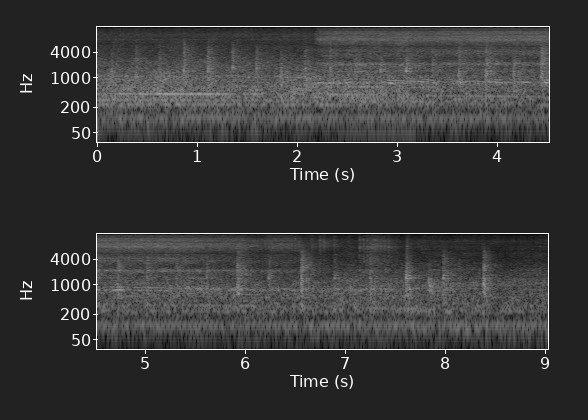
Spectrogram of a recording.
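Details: Elite Direto first-series trainer spinning: light, uneven ticks about four a second over a steady hiss; clicking from the unit, cause unclear.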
